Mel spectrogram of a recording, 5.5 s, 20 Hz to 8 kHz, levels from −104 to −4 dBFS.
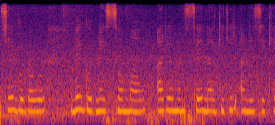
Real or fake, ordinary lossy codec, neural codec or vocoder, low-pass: real; none; none; 7.2 kHz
